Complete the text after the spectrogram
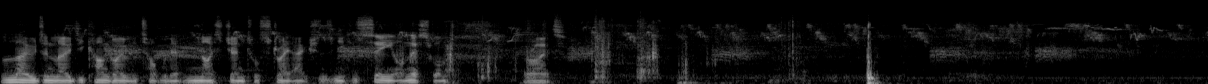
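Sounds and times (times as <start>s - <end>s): small birds chirping: 0.0s - 12.0s
sharp knock: 8.7s - 8.9s.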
